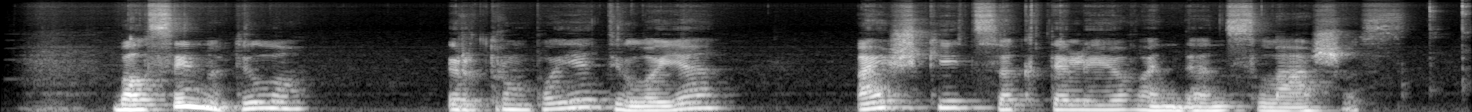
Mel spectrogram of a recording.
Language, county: Lithuanian, Kaunas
